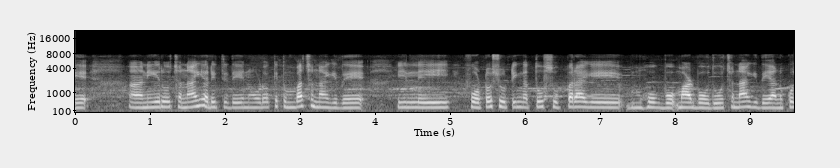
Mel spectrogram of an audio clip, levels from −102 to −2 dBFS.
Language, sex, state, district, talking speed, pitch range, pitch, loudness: Kannada, female, Karnataka, Belgaum, 95 wpm, 210-235 Hz, 220 Hz, -20 LUFS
